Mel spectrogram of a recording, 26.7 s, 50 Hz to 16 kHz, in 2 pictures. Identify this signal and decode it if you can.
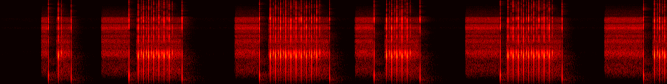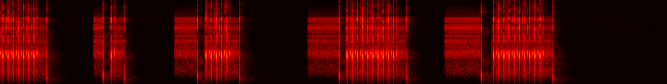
Pulse dialling, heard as a rotary dial, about 10 pulses a second. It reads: 1 7 0 5 9 0 1 5 0 0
